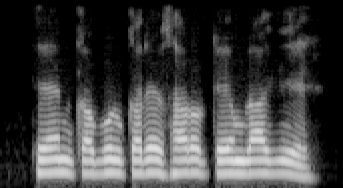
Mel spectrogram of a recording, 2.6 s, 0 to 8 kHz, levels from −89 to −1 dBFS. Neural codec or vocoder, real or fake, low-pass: codec, 16 kHz, 8 kbps, FunCodec, trained on Chinese and English, 25 frames a second; fake; 7.2 kHz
